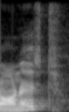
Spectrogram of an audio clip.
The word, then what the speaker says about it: honest: And here is same, we pronounce it eur, euh. And honest, aw, okay.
